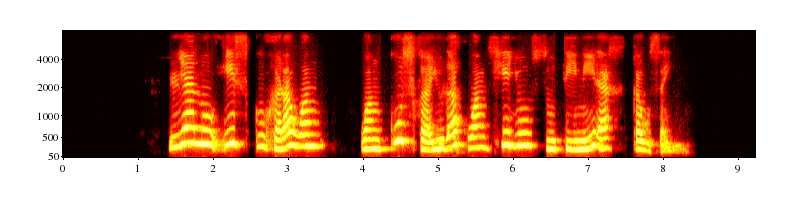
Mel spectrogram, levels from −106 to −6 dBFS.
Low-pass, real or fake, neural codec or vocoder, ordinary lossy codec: 7.2 kHz; real; none; Opus, 32 kbps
